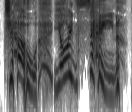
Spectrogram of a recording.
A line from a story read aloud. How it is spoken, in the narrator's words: the blonde snorted as her shoulders shook with laughter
